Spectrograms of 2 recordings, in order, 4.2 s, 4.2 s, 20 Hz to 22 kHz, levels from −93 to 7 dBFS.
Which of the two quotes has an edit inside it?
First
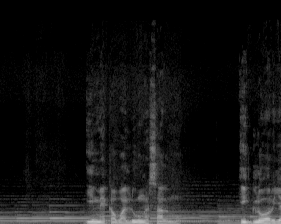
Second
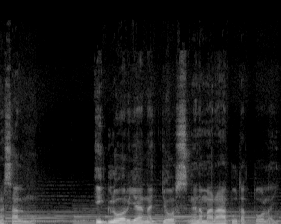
first; 1 cut; at 1.3 s

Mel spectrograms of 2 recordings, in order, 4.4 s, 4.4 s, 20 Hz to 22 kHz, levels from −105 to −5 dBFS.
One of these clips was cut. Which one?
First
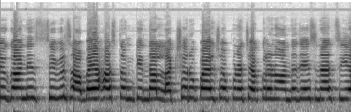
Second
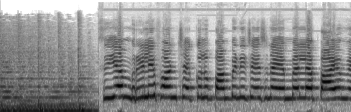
second; 1 cut; at 1.1 s

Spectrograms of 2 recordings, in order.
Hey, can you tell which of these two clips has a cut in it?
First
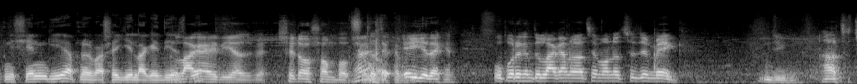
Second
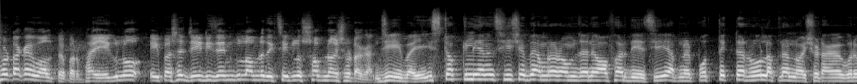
first; 1 cut; at 4.0 s

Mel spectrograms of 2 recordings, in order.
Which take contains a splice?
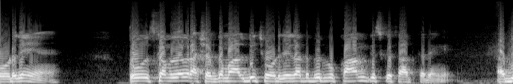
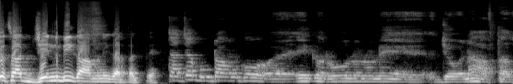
second; 1 cut; at 1.7 s

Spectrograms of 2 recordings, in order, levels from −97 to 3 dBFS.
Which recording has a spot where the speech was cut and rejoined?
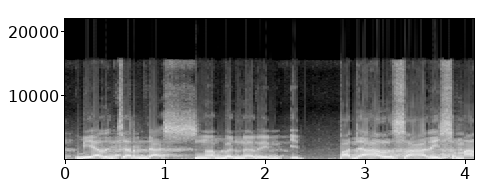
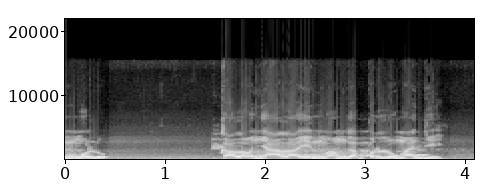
first; 2 cuts; at 1.1 s, 2.4 s

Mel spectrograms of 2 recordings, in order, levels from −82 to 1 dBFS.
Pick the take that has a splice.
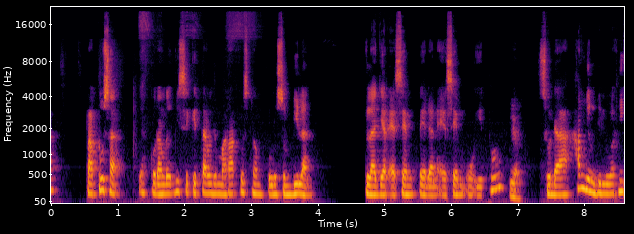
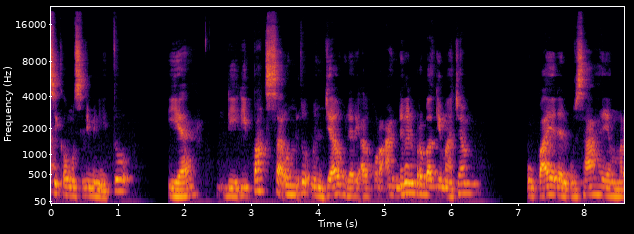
second; 1 cut; at 7.1 s

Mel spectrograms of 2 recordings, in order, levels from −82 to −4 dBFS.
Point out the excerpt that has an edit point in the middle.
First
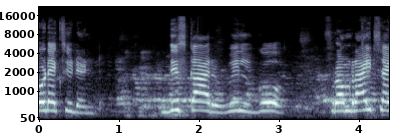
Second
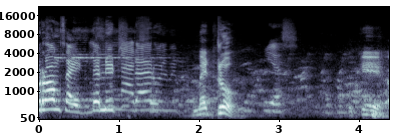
second; 1 cut; at 1.2 s

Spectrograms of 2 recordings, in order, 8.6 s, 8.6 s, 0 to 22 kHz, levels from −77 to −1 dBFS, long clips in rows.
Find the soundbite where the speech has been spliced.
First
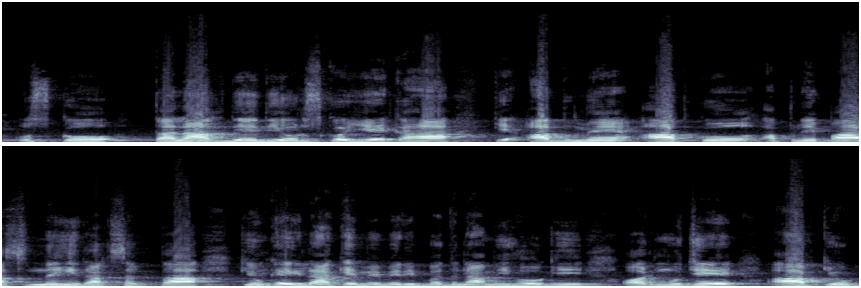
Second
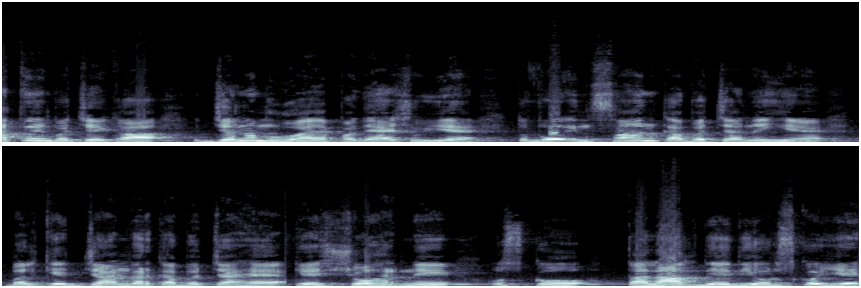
second; 1 cut; at 5.7 s

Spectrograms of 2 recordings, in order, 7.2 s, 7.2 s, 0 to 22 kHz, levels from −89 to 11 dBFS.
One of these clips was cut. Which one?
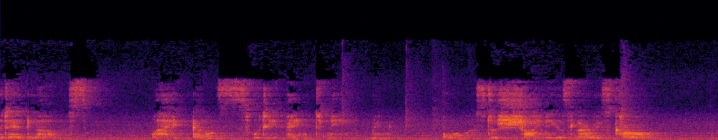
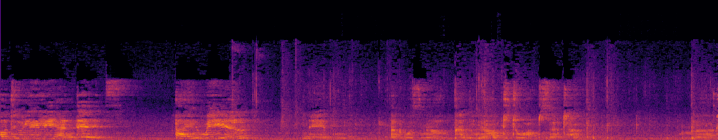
second; 1 cut; at 3.7 s

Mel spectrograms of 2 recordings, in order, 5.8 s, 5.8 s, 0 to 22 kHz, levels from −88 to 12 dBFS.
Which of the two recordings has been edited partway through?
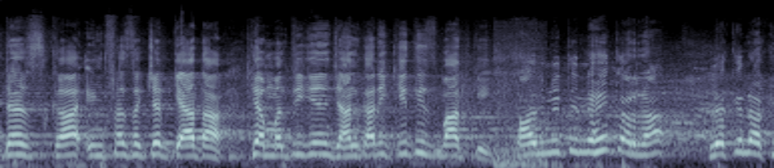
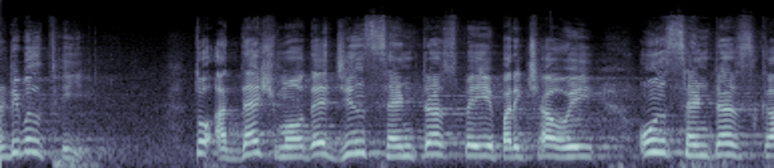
first; 1 cut; at 3.9 s

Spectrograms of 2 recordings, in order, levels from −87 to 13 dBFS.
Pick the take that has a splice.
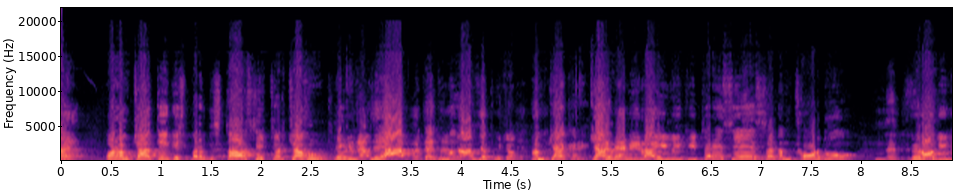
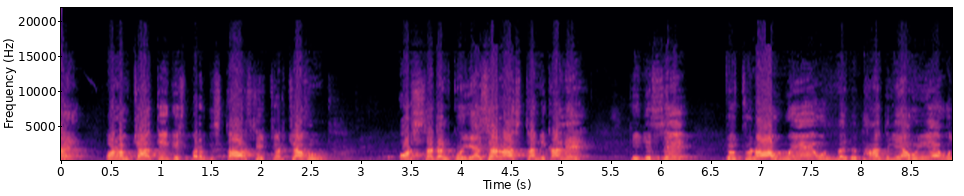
first; 2 cuts; at 2.7 s, 5.2 s

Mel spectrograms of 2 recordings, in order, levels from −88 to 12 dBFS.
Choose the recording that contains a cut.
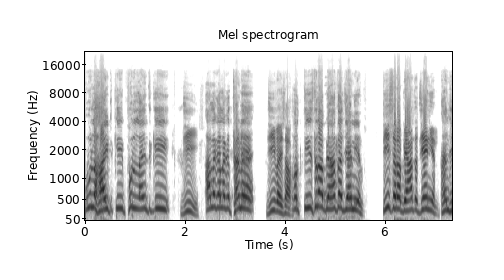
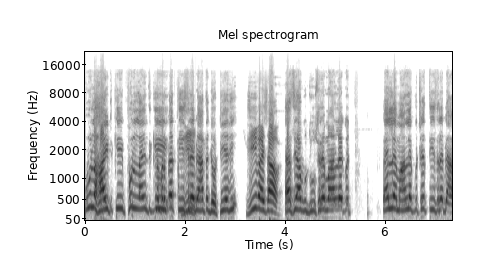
second; 1 cut; at 1.5 s

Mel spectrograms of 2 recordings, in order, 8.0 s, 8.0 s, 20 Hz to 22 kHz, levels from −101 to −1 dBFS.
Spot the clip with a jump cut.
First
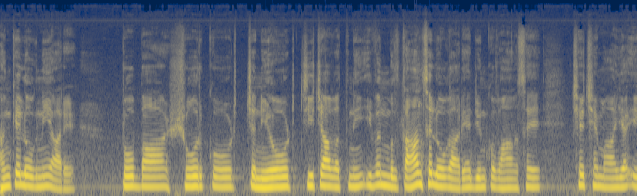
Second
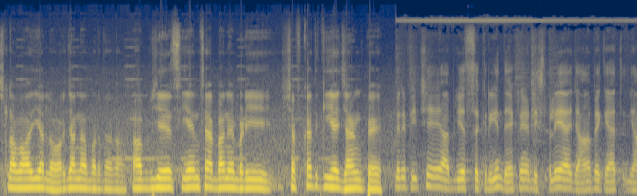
second; 2 cuts; at 1.5 s, 4.9 s

